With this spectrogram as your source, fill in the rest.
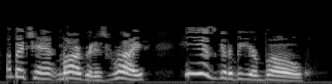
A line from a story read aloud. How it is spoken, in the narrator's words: he exclaimed reproachfully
